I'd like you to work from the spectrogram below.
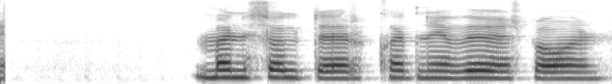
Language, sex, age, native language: Icelandic, male, 11, Icelandic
